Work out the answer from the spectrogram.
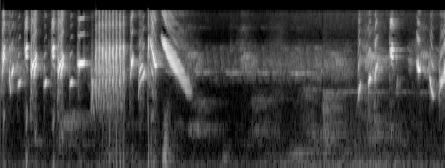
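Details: A male European goldfinch sings, used for tutoring young birds: quick, high, liquid twitters and a brief buzzy burst, then a silent pause before the twittering resumes.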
